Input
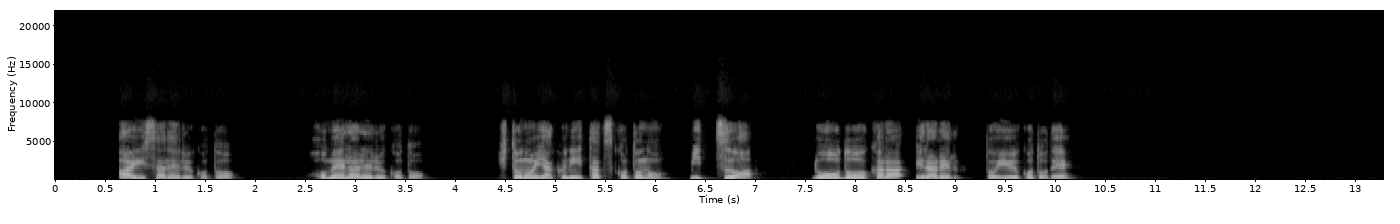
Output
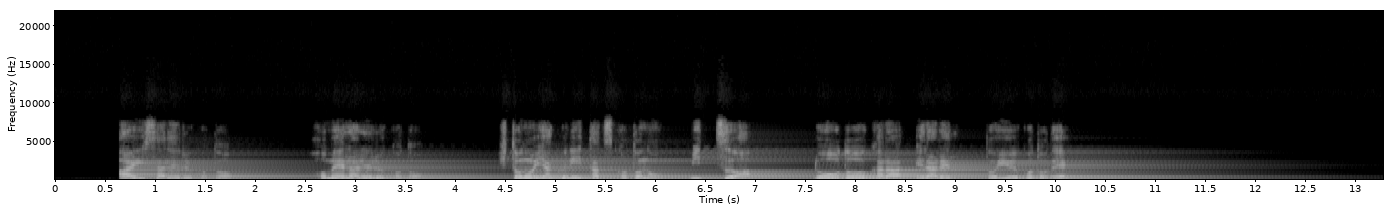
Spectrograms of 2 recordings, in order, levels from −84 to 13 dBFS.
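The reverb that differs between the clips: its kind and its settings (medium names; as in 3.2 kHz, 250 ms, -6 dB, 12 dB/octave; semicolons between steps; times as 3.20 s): spring tank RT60 4 s, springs 34 ms, chirp 75 ms, DRR 5.5 dB; trim +1 dB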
